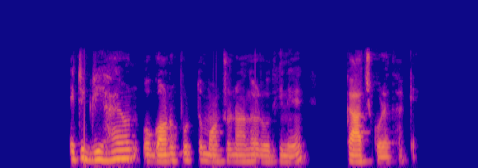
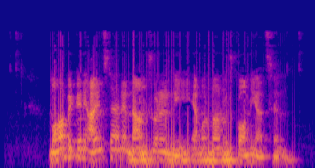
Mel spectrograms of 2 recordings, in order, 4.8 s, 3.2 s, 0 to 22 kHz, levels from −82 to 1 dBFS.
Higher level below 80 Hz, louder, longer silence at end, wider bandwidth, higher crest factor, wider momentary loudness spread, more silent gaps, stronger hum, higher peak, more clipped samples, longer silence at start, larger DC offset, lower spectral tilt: second, -62 dBFS vs -42 dBFS; second, -26 LUFS vs -23 LUFS; first, 0.65 s vs 0.2 s; second, 7.8 kHz vs 11.5 kHz; about the same, 22 dB vs 20 dB; first, 12 LU vs 6 LU; first, 3.18-3.46 s vs none; neither; about the same, -4 dBFS vs -2 dBFS; neither; first, 0.7 s vs 0.5 s; neither; about the same, -6 dB/octave vs -6.5 dB/octave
